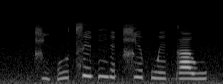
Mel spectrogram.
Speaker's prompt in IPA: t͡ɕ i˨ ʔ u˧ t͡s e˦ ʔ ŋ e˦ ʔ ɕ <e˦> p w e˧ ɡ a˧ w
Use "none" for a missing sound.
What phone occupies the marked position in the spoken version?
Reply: e˦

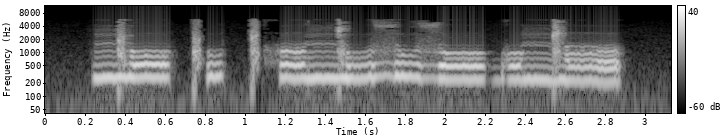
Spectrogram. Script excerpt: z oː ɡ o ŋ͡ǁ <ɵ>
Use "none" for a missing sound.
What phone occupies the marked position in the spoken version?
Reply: ɤ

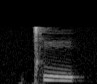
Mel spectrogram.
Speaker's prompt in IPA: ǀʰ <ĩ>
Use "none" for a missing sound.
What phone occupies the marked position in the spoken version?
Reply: i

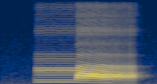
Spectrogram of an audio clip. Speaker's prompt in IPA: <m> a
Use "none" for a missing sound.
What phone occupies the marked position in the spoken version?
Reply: mː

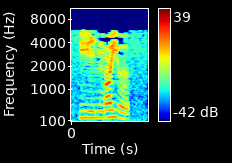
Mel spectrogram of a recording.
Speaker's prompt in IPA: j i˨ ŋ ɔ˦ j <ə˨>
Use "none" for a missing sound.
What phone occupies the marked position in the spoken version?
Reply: ʊ˨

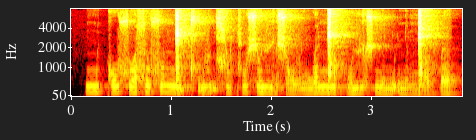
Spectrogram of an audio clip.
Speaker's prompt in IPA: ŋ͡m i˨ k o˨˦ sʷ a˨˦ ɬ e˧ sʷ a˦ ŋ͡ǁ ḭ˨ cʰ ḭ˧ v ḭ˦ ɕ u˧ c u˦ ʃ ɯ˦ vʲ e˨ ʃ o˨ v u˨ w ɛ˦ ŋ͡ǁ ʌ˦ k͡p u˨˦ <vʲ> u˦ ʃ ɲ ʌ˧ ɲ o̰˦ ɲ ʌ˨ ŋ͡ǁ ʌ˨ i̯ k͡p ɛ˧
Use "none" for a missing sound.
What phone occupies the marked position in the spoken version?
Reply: vʲ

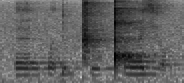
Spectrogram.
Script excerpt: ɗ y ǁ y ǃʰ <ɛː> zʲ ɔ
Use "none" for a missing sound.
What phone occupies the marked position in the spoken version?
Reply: ɛː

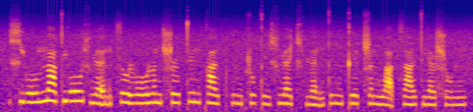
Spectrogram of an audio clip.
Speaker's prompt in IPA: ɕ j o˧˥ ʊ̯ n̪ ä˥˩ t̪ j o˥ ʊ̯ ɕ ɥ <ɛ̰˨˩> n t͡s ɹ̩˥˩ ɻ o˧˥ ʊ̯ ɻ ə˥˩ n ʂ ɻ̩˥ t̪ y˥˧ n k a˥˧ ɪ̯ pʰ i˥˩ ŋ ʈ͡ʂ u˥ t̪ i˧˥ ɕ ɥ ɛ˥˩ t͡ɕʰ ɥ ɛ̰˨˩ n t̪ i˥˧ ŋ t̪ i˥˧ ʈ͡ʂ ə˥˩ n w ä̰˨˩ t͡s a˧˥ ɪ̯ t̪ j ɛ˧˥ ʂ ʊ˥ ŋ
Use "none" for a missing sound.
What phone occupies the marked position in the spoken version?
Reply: ɛ̰˨˩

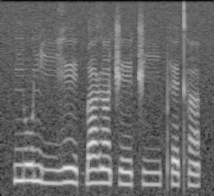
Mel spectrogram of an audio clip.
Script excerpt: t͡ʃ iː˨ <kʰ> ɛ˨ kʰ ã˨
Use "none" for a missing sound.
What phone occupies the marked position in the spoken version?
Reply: pʰ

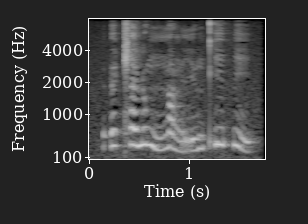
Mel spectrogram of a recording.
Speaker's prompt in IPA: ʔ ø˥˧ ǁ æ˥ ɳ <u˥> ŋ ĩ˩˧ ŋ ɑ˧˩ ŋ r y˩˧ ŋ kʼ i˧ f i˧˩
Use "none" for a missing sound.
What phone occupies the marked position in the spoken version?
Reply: u˥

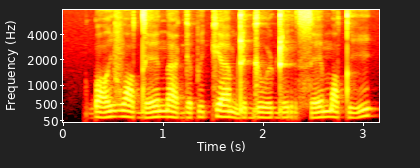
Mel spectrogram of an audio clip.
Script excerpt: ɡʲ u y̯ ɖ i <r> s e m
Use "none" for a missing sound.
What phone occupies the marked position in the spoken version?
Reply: r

